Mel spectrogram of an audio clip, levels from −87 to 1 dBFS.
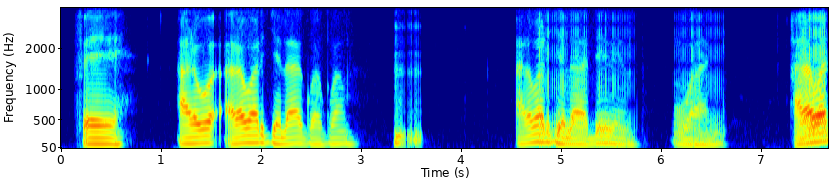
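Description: From 4.76 s, right after "a ta", and running to the end, the audio shows a block size mismatch (padded). Each block written is shorter than the 1024-sample block the next stage reads, which fits a 1024-sample read, and the remainder is zero-filled. The repeated gaps produce a 46.9 Hz buzz, and the sound runs about 6% slow (0.938×) at roughly normal pitch. On a waveform, thin flat notches recur every 21 ms. On a spectrogram, vertical stripes appear at that spacing, with harmonics of 46.9 Hz. The band stops at 4 kHz, as expected from the G.711 mu-law call path.

Between 5.46 and 6.42 s, repeated stalls (stutter) overlap the buzz. The jitter buffer ran empty eight times, and each time the receiver stretched the last sound to bridge the wait. The longest wait was 12 ms, and about 82 ms were filled in total, roughly 9% of that stretch, with nothing lost. It is heard as a dragging, hiccuping stutter. 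A waveform shows short repeated copies of the preceding cycle, and a spectrogram shows brief horizontally smeared patches.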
